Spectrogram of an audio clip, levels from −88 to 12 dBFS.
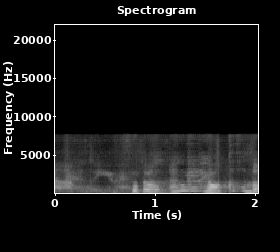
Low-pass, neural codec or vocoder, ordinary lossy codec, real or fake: none; codec, 16 kHz, 0.7 kbps, FocalCodec; none; fake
